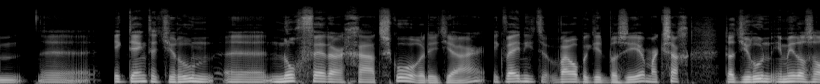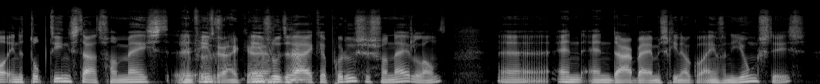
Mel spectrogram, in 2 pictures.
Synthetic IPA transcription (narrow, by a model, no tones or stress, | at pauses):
m | ɪɡ̚dɛŋk̚dɑtjərunː | ɔχfɛɹdəɹχaːtskoːrədɪtjaːɹɪkʋejtnitʋaːrɔpɪɡ̚dɪd̚bazɪːɹmaːɹɪksɑχ | d̥ɑtjərunɪnmɪdəl̩ˠs̬ɑlˠɪ̰ndətɔptinstaːtfɑnmejst | ɪnvlutrɛjkəprodysəɹsfɑnːejdəɹlɑnt | ɛnɛ̰ndaːɹbɛjmɪsχinowkʋɛ̰lˠʔḛjnvɑndəjɔŋstəɪ̰s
